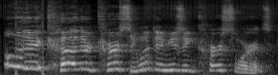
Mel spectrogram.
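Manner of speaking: high, loud pearl-clutching mock gasp. Mocking the Christians who only hear the cursing, high hammed-up outrage. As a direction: ham up a scandalised churchgoer.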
